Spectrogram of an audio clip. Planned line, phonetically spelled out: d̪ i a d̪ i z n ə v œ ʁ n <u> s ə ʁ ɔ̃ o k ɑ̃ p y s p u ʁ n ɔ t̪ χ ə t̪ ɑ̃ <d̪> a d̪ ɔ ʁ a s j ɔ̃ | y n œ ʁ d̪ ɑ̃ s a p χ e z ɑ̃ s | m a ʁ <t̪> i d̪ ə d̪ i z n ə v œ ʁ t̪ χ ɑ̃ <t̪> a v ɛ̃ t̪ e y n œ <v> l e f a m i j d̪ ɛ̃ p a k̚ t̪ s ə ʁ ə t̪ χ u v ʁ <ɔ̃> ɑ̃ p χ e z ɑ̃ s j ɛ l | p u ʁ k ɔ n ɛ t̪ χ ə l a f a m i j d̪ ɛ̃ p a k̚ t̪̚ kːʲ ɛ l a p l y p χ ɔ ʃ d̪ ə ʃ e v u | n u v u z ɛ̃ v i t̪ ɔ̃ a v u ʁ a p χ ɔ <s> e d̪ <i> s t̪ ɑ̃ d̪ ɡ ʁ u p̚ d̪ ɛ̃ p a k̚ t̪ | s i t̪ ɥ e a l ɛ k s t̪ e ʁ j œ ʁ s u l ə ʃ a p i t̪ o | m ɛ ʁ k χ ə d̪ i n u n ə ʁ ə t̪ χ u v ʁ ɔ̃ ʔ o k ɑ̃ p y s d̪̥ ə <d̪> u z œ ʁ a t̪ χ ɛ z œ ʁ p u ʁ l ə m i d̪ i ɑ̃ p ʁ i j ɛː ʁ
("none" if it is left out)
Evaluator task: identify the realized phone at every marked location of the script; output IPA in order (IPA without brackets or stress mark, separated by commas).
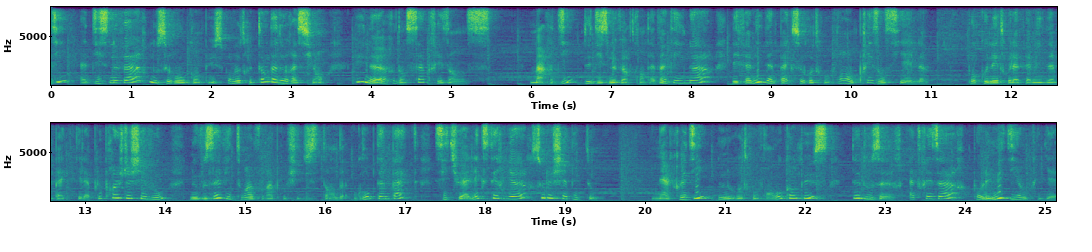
u, d̪, d̪, t̪, ʁ, ɔ̃, ʃ, y, d̪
